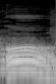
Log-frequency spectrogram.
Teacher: जब हम बोलते हैं इन स्वरों को तो बोलते समय हमारा ओठ गोल हो जाता है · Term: वृत्त मुखी स्वर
